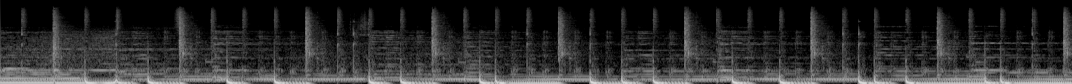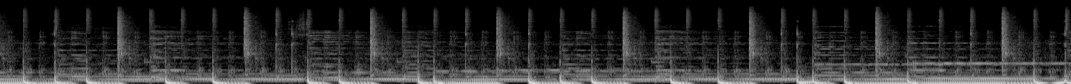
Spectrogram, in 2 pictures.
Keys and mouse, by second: 0.9 ctrl+space, 1.0 ctrl+alt+click, 4.7 ctrl+space, 5.0 ctrl+alt+click, 9.6 ctrl+z, 9.9 click, 10.9 ctrl+z, 13.9 click, 17.5-19.5 drag, 19.5 ctrl+space, 19.8 ctrl+click, 20.0 ctrl+space, 20.9 Return.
